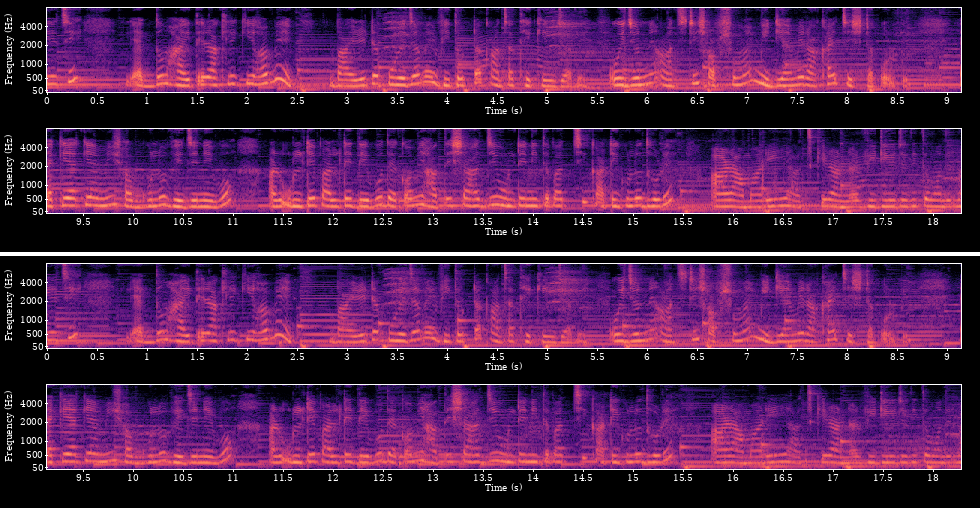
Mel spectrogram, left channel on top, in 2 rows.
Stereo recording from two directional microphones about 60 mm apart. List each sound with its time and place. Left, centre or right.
0.0 s a woman's voice: left; by 17.6 s centre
